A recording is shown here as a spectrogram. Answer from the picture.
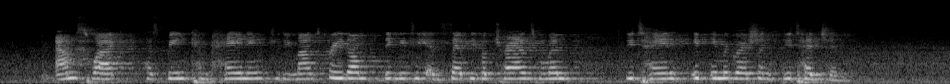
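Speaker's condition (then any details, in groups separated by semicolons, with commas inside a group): No condition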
